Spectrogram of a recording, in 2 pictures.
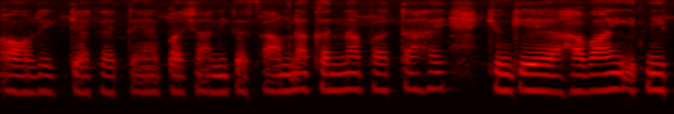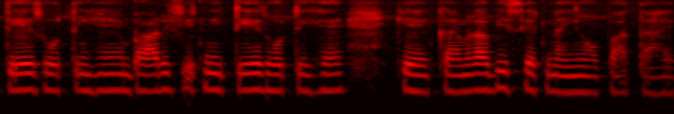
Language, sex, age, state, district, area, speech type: Urdu, female, 30-45, Uttar Pradesh, Shahjahanpur, urban, spontaneous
